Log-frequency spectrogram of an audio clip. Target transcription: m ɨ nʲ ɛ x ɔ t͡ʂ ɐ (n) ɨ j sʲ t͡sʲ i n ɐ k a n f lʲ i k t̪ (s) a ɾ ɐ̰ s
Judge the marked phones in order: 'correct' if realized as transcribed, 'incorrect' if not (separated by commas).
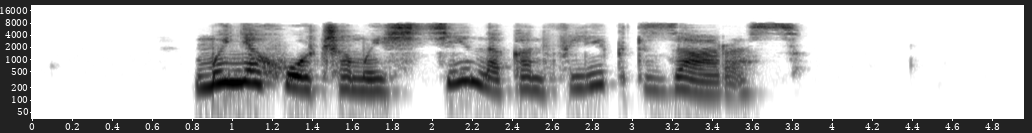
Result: incorrect, incorrect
